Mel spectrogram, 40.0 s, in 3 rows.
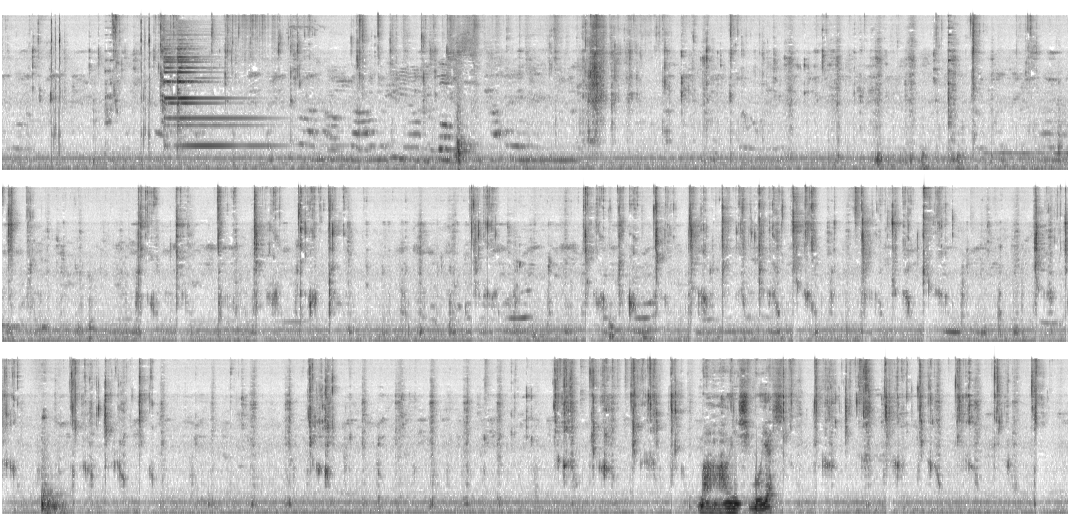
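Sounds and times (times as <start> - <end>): steady low hum: 0.0 - 39.9
close chewing and wet mouth clicks: 7.6 - 14.4, 15.0 - 26.9, 27.5 - 35.4, 36.4 - 39.8.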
